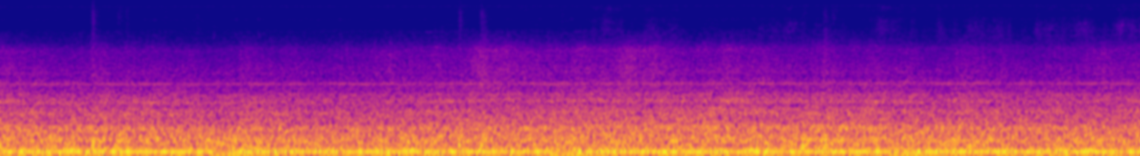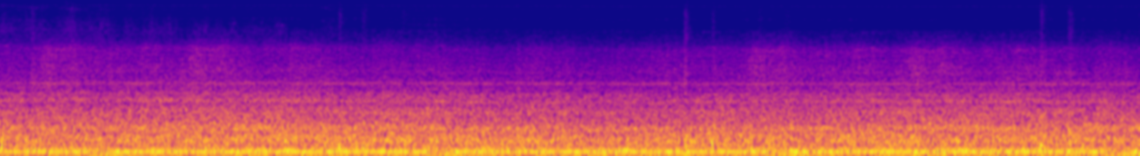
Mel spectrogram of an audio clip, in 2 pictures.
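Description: Train wheels roll and rattle over the rails.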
